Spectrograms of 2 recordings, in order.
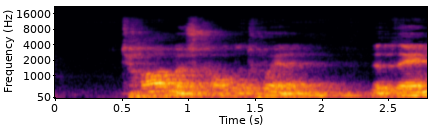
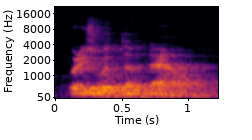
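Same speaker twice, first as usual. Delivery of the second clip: normal talking voice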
